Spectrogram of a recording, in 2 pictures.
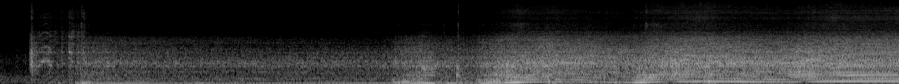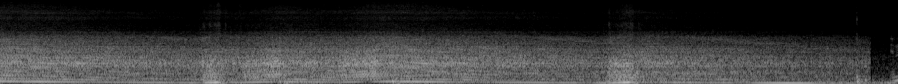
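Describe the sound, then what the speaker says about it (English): A 2020 Mercedes-Benz GLC 300 engine starts and settles into idle, then takes a few rising and falling revs. The sound is moderately close and fairly muted, with steady engine hum between the revs. "we'll get a little bit of a start up and a couple of revs"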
